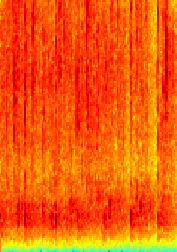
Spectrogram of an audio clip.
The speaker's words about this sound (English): Now, yeah, you can stop clapping for God. That's awesome.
